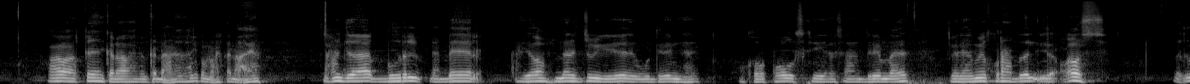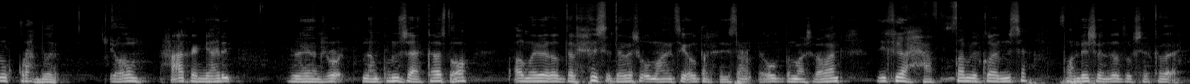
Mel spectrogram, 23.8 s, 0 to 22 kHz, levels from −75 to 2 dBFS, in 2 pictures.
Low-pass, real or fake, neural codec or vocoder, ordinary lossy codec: none; fake; codec, 44.1 kHz, 2.6 kbps, SNAC; none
